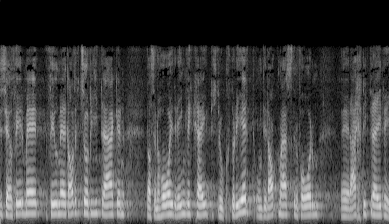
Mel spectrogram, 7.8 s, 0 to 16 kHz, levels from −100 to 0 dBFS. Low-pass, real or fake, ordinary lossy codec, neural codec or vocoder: 7.2 kHz; fake; MP3, 48 kbps; codec, 16 kHz, 16 kbps, FunCodec, trained on Chinese and English, 50 frames a second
